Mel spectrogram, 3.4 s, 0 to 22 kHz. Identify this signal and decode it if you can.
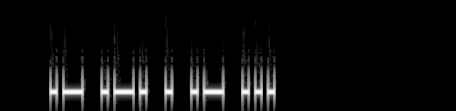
Morse code, heard as a keyed tone, about 25 wpm, 700 Hz. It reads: AREAS
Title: ES:S Suffix - Top 100 Words with Base Words 25wpm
